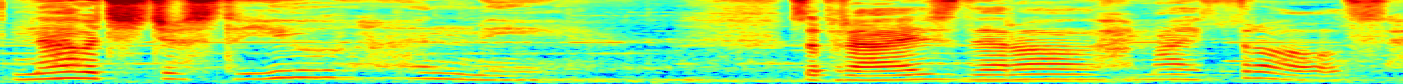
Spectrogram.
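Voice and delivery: very slow, drawn-out gloating; menacing relish. Acted. Vampire alone with trapped hunter, menacing relish. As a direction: stretch each word, toying with the prey.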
